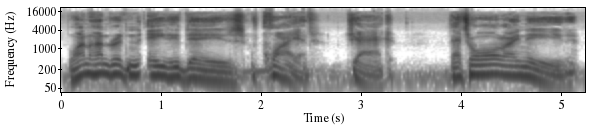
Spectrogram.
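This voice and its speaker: An actor playing an arrogant, corrupt city mayor in a video game, condescending and quietly menacing. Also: male voice, mid-range voice, big pitch swings, takes it slowly, slight background noise. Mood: veiled threat. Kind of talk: scripted video game drama.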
